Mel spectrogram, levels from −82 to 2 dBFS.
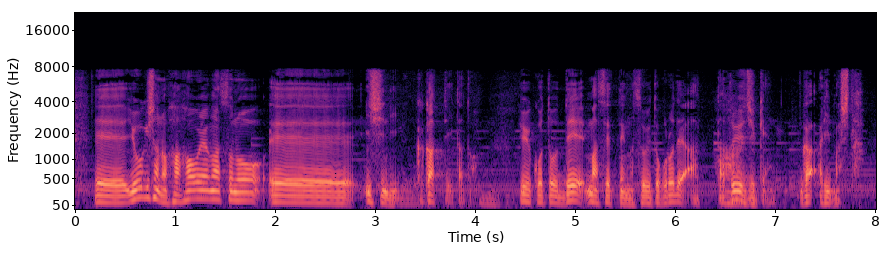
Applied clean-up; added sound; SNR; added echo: none; none; none; none.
